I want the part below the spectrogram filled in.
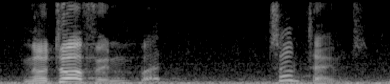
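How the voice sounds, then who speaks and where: An actor playing a swaggering young cyborg soldier of fortune in a video game, a touched flavor, musing theatrically and landing wry deadpan punchlines. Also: male voice, sits high, moderate pace, in a large hall, background noise. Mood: wistful. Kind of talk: video game character monologue.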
